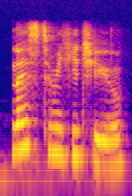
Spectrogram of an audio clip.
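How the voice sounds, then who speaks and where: A woman from Germany with a German accent, chatting casually with viewers as a game streamer and laughing often. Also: high-pitched. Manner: giggly, chatty, often laughs between sentences.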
